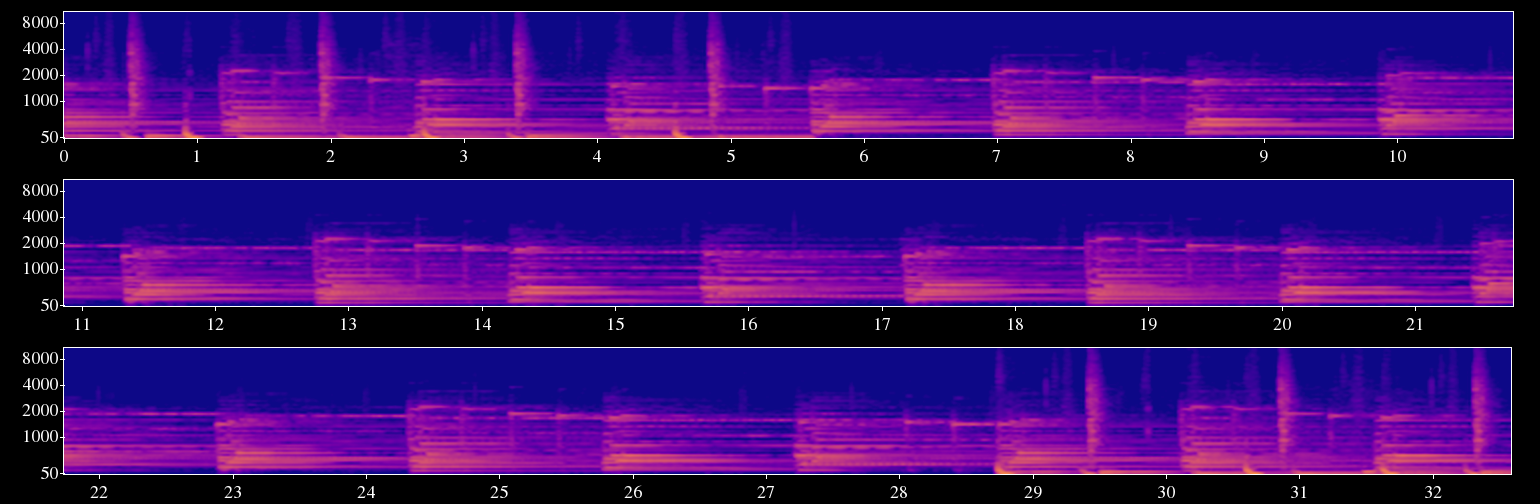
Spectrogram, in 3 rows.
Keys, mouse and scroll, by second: 2.8 typing, 3.7 scroll up 1, 4.0 Tab, 4.6 typing, 5.5 middle click, 7.0 /, 7.3 middle click, 7.3 /, 7.7 shift+click, 8.5 shift+click, 8.7 shift+middle click, 8.7 click, 9.1 shift+click, 9.7 shift+click, 9.7 ctrl+b, 10.6-11.6 scroll up 1, 12.3 Tab, 12.9 right click, 14.0-15.4 typing, 17.6-17.9 scroll, 17.9 scroll down 1, 18.2-19.8 typing, 18.6 scroll down 1, 19.4-20.1 scroll down 1, 22.8-23.5 typing.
